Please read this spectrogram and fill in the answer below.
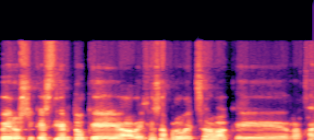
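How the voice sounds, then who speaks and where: A fairly slow pace from a woman with a bright, sharp tone. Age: 50s. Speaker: nurse and marathon runner. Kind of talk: interview. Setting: remote call.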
